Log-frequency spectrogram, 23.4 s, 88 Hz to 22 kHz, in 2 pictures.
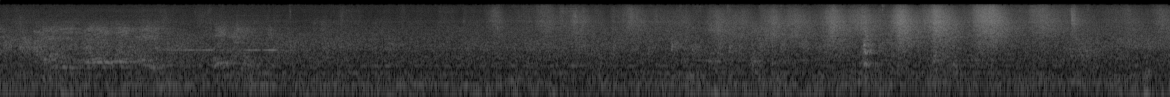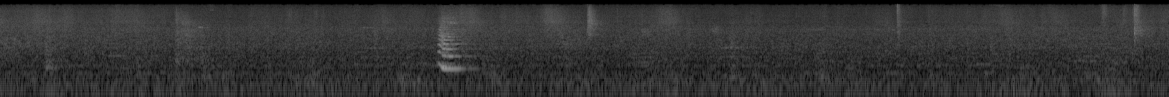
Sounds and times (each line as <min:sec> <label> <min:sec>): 0:00.0 people 0:02.9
